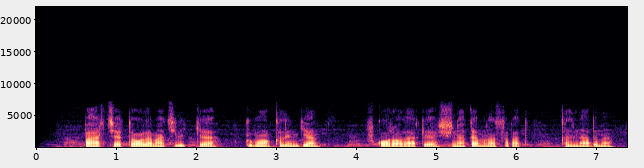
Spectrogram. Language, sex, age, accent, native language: Uzbek, male, 25-34, Surxondaryo, Uzbek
